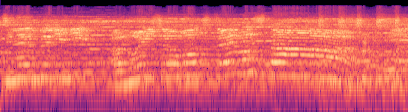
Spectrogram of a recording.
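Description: Female voices singing a Japanese idol-pop duet live over backing music with a steady beat.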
